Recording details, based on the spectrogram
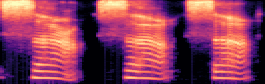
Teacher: آپ کو سین کی فتح کو واضح کرنا ہے اور پھر عین کو مرج کرنا ہے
